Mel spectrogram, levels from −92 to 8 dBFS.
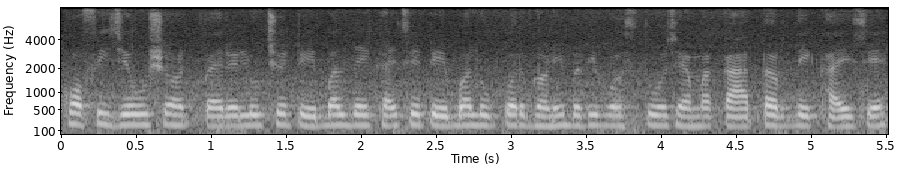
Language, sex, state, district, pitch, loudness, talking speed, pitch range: Gujarati, female, Gujarat, Gandhinagar, 190 Hz, -16 LUFS, 195 wpm, 185-195 Hz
